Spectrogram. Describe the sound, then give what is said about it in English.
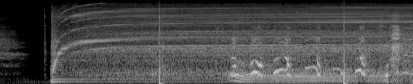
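A Thermomix kitchen blender motor whirs up to a loud, steady whine as it grinds a CD, with a few sharp cracks; voices talk over the motor in the second half. “So I've got my Thermomix sitting in the kitchen. I'm going to throw it in right.”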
